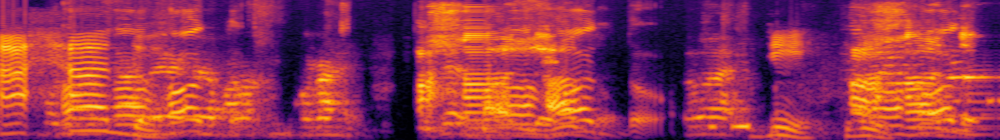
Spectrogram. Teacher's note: এখানে একটু শেষের দালটাকে আমরা আরেকটু ধাক্কা দিব এটা একটু ধাক্কার মত হবে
